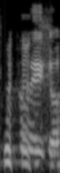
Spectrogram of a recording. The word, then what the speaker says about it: Tobago: Yes, Tobago.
